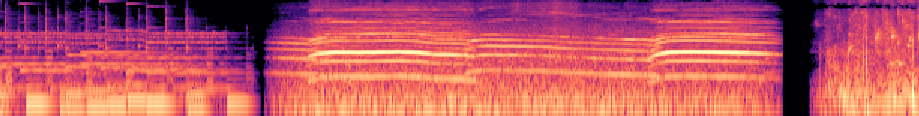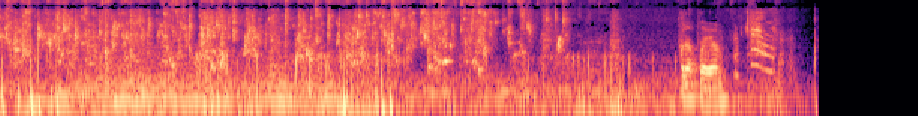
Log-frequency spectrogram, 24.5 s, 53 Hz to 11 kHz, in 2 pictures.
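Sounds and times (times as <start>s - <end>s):
cat meowing: 3.6s - 10.4s, 22.0s - 22.7s
rushing splashing water: 10.9s - 20.1s.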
